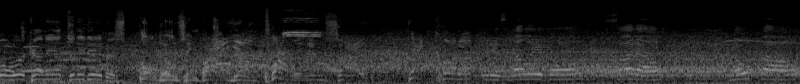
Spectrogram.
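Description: Basketball game broadcast playing at low volume: arena crowd noise and a commentator's voice, with the ball dribbled on the hardwood in short sharp bounces.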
